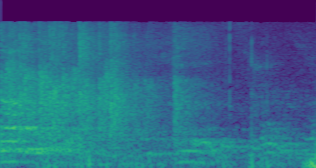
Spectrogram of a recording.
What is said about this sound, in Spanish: Clap your hands and give him glory. Un aplauso a él.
